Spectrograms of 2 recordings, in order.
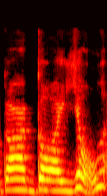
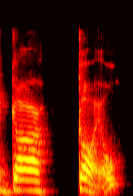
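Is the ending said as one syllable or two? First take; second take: two; one. First: The ending has a strong separate 'yo' sound. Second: The ending is said as one syllable. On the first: "you make it a very strong yo at the end" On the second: "count that last syllable as one syllable"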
